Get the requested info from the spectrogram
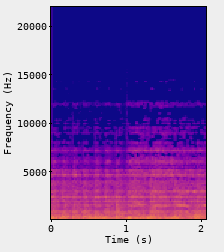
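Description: Heavy metal band playing live: electric guitar, bass and drums in a dense, loud wall of sound with a heavy low end.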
